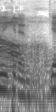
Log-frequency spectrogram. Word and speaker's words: Suikoden: Is it really Suikoden? – Suikoden is actually no way. – Yeah, it is. – No. – Suikoden.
